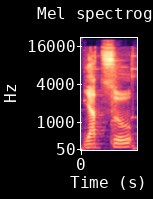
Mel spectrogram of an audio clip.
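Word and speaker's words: やつ: Uh yatsu uh is accented by the way on the first syllable.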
